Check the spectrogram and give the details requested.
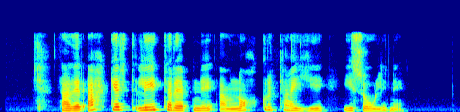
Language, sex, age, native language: Icelandic, female, 60-69, Icelandic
